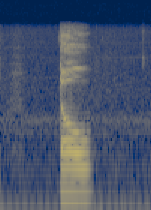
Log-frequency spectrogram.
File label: "dou", Chinese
